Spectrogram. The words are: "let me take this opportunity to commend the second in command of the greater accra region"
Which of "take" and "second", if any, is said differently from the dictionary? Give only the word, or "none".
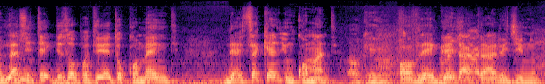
none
